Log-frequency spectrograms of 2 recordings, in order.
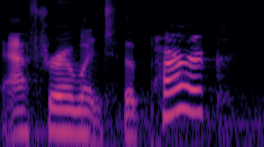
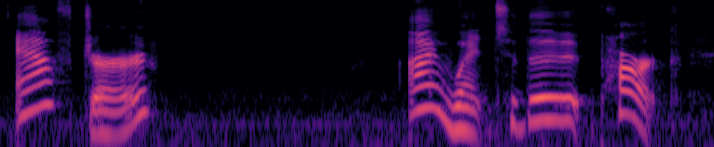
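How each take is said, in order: First: There is no pause after the first word. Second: There is a pause after the first word. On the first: The speaker calls it right. "the after doesn't need a comma" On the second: The speaker calls it wrong. "You can't have a pause there. So you can't say"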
